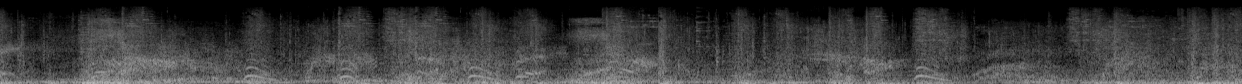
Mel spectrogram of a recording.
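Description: Magic blasts crackle and burst.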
